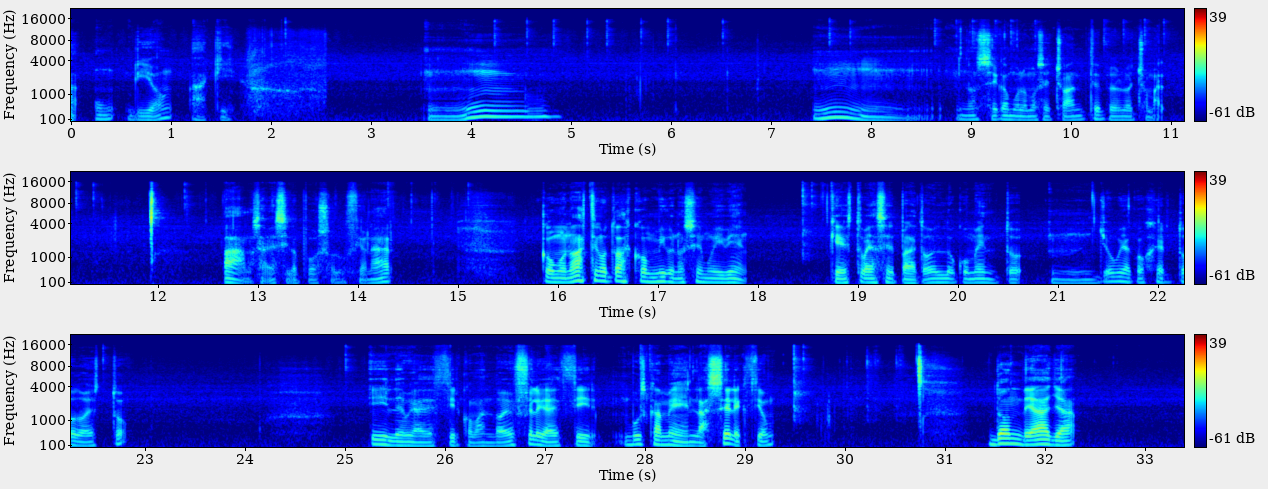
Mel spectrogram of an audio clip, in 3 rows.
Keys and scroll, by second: 2.1 space, 13.9 space, 15.1 space.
